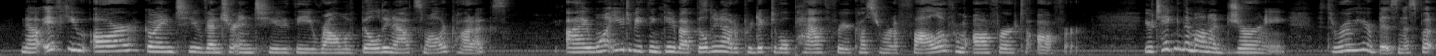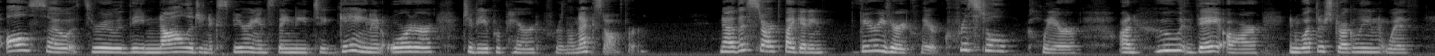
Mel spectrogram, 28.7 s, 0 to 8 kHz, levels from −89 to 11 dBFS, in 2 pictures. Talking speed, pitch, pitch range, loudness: 175 wpm, 225 Hz, 205-265 Hz, -24 LUFS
